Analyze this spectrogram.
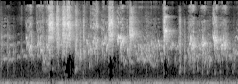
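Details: Budgie kept as a pet, giving a busy stream of scratchy squawks and high chirps that swell after a quiet start, with a steady low hum in the background.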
